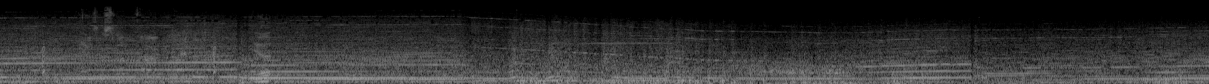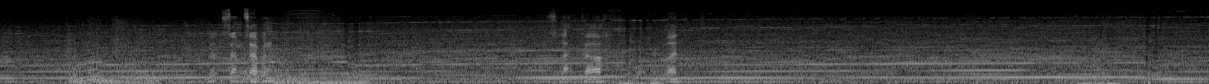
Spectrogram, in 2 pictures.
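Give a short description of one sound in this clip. A racing car engine roars steadily, rising and falling in pitch as it shifts gears.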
